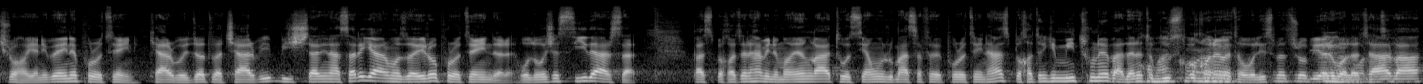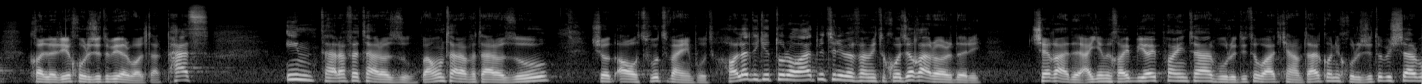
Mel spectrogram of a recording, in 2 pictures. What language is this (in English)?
Persian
